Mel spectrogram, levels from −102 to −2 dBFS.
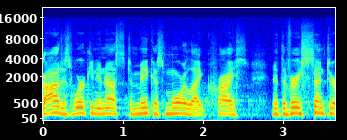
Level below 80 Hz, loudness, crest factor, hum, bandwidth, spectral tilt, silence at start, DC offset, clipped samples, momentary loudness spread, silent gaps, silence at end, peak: -74 dBFS; -30 LUFS; 18 dB; none; 11.5 kHz; -7.5 dB/octave; 0 s; under 0.1%; under 0.1%; 7 LU; none; 0 s; -12 dBFS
